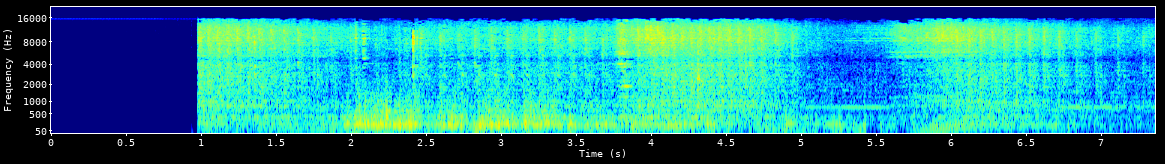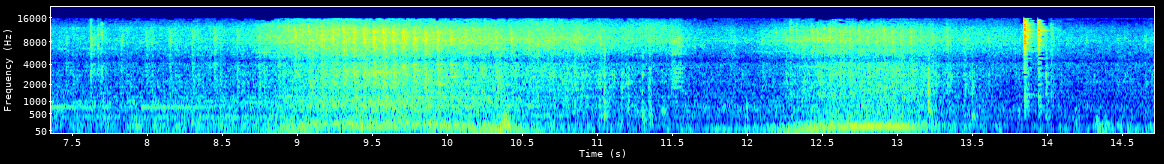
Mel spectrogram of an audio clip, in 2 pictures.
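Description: A car engine running while stationary, revved several times so that its pitch rises and falls in about four swells. The sound only comes in about a second in.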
